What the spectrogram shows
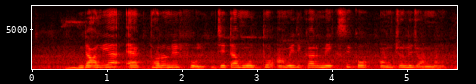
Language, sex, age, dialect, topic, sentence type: Bengali, female, 31-35, Northern/Varendri, agriculture, statement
